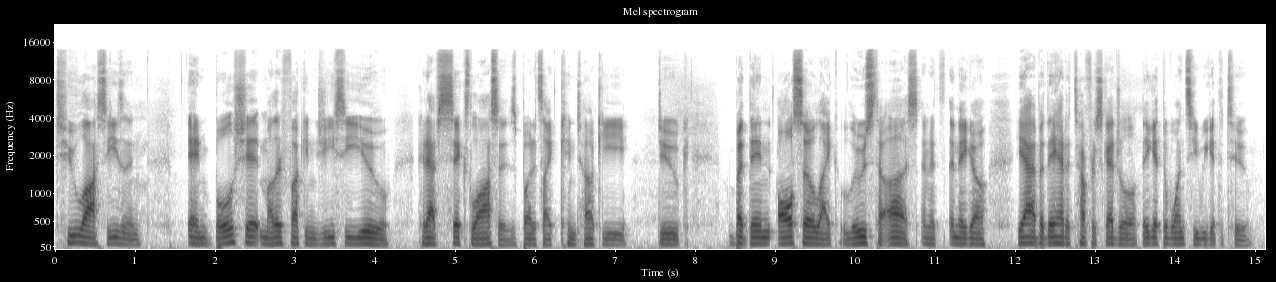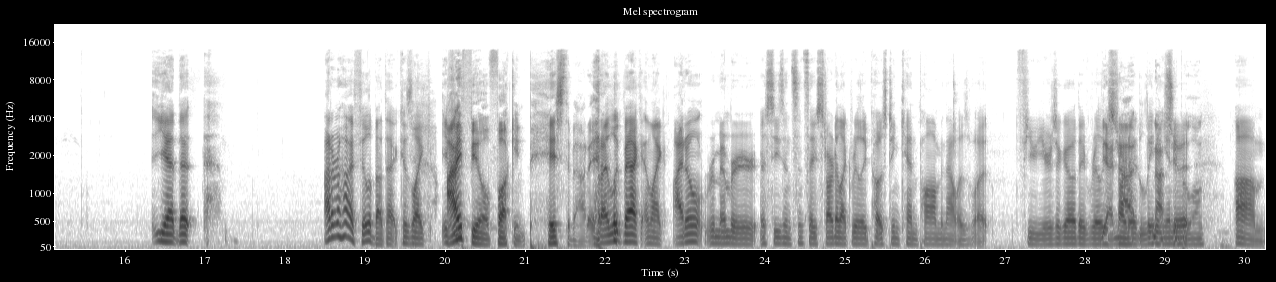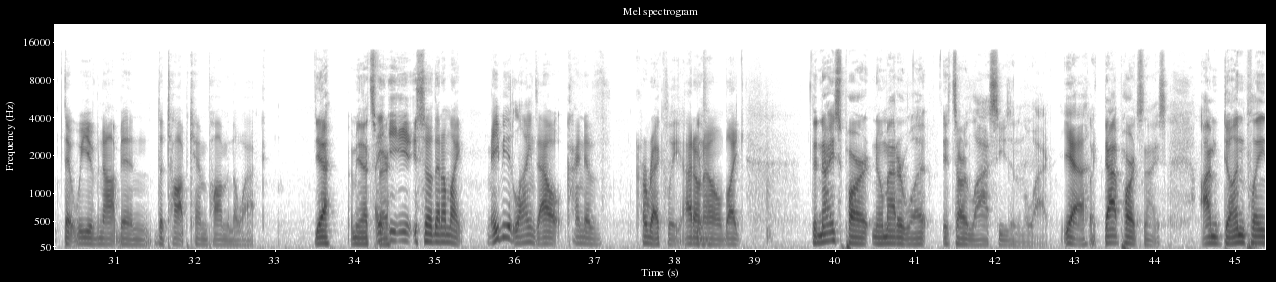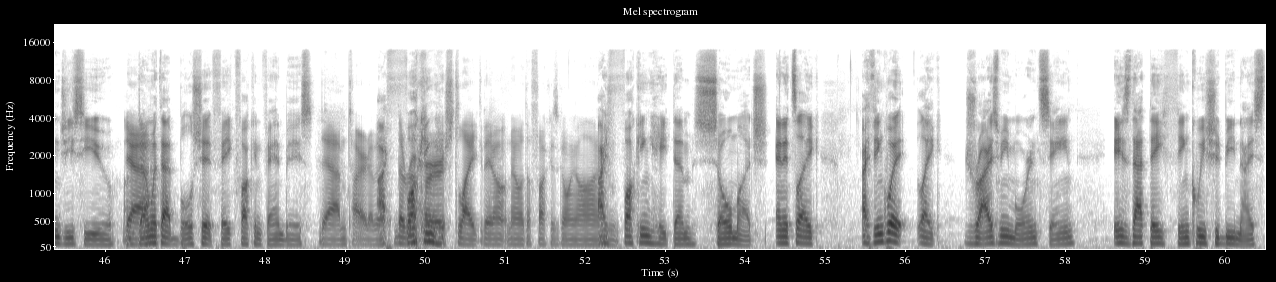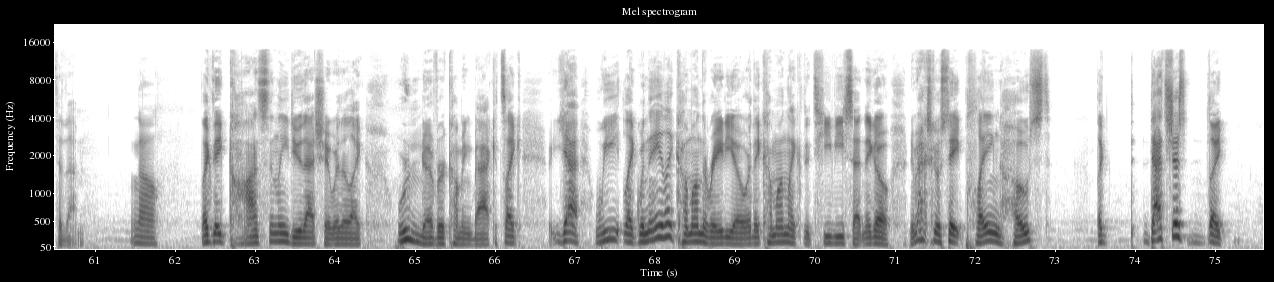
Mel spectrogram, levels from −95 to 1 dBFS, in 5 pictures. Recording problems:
none

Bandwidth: 14 kHz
